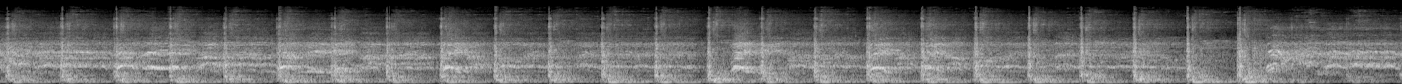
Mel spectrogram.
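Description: Powwow drum group: several singers striking a large shared drum in unison at a fast steady beat, about three strikes a second, under high-pitched group singing, accompanying the bustle dancers.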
